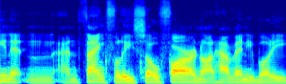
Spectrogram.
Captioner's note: knocking on wood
